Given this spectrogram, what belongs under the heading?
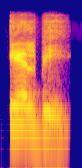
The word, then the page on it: alb: Indian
